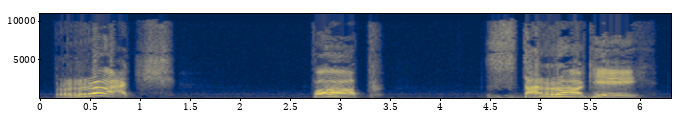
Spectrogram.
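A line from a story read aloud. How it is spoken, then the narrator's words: Angry shout. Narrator (Russian): от злости, и он закричал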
